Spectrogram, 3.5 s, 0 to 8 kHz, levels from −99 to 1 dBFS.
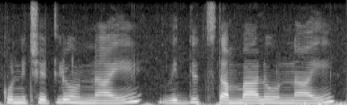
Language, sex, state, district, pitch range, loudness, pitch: Telugu, female, Telangana, Mahabubabad, 205-230 Hz, -18 LUFS, 215 Hz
